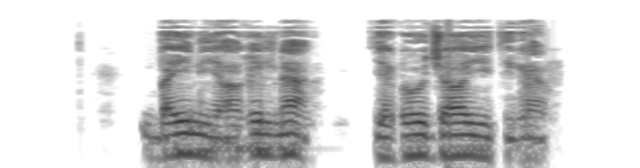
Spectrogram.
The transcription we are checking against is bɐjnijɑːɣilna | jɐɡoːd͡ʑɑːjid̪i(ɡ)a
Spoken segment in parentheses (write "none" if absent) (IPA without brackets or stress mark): ɡ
